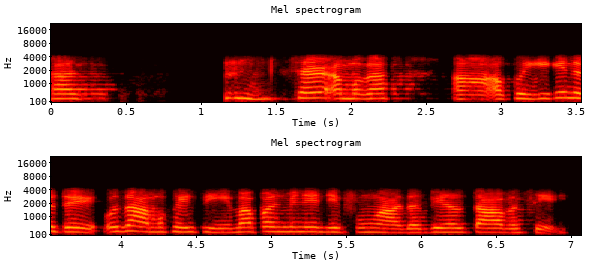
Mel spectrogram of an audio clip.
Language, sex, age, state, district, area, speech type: Manipuri, female, 18-30, Manipur, Kakching, rural, conversation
